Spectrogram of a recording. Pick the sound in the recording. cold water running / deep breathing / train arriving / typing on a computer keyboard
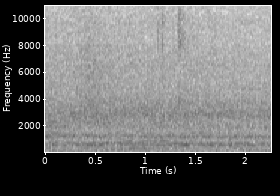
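train arriving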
